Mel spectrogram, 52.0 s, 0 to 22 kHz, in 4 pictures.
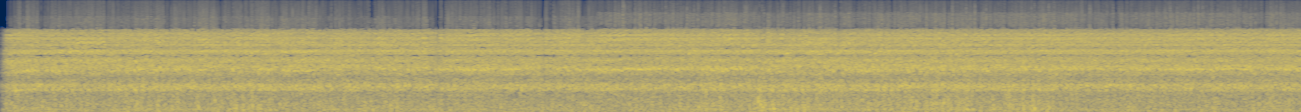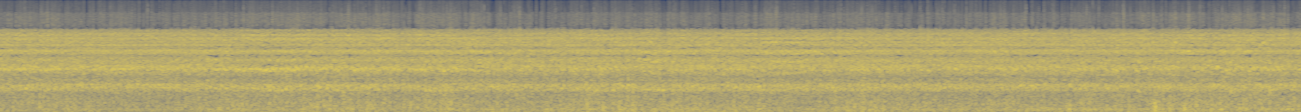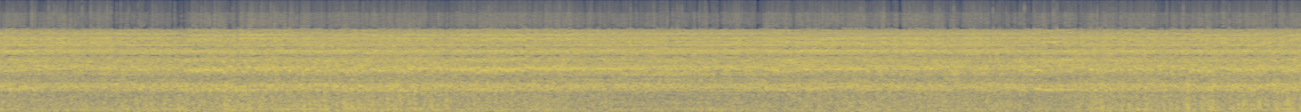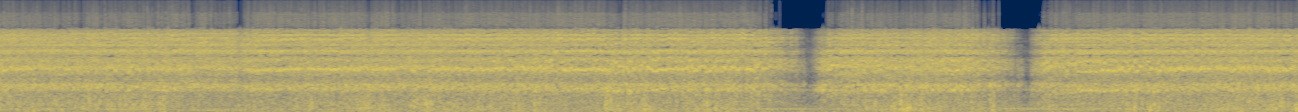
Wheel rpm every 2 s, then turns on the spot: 200, 230, 230, 230, 220, 240, 230, 230, 230, 230, 230, 230, 230, 230, 230, 220, 230, 230, 230, 240, 230, 220, 210, 130, 130, 210.
48-50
